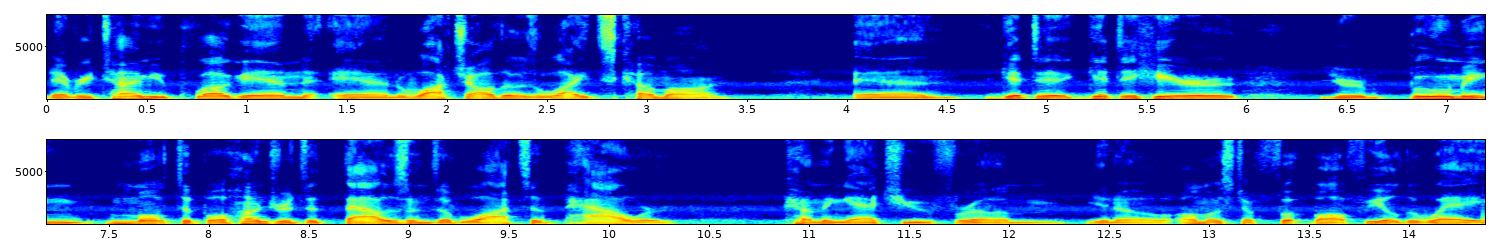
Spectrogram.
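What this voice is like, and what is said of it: Thrilled, excited voice. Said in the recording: “you can probably tell in my voice, there's a little thrill. There's a little excitement.”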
